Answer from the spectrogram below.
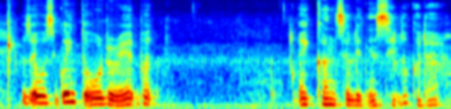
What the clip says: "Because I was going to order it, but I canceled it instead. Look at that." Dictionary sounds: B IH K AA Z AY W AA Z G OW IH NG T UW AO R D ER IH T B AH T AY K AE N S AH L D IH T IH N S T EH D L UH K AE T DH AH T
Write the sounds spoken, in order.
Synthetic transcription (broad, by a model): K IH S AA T W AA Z G OW IH NG T UW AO L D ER IH T B AH T AY K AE N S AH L IH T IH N S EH L UH K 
